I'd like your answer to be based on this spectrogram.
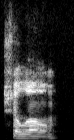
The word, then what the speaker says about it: Shalom: I don't make the like guttural sounds. So I would also pronounce it Hesed and Shalom.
